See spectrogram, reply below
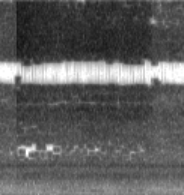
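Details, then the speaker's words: About a second of steady, loud hissing spray from a dental air-water syringe rinsing a boy's mouth while his braces are being fitted. "going to rinse a little bit better here okay"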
